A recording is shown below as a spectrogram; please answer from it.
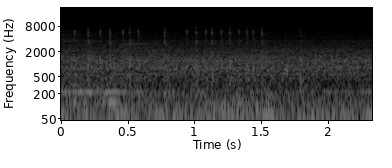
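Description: Faint, quick light clicks at a computer, coming in irregular runs, over a steady low hum.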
